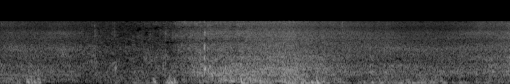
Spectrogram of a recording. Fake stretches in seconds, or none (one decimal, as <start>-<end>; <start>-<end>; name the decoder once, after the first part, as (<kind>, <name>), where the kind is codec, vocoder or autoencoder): 0.0-0.8 (autoencoder, DAC-VAE); 2.5-5.1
